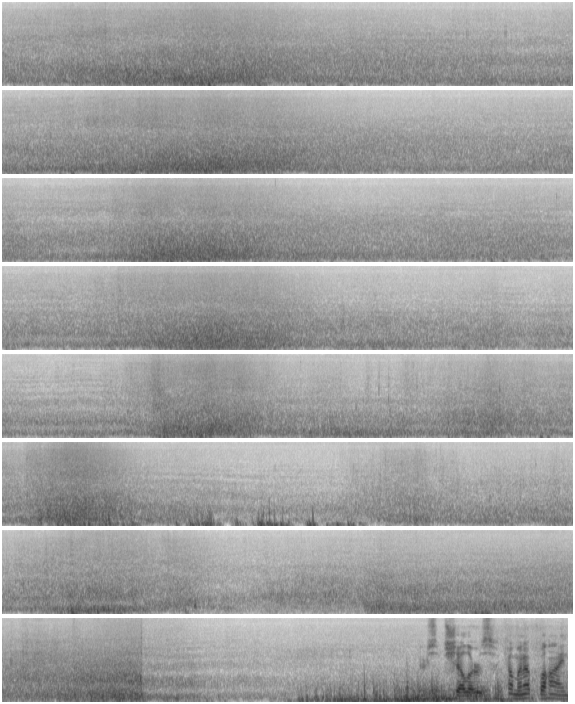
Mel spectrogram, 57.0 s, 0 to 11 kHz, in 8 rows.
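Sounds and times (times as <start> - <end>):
surf washing up a beach: 0.0 - 57.0
wind buffeting microphone: 36.8 - 40.3, 53.5 - 56.4.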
